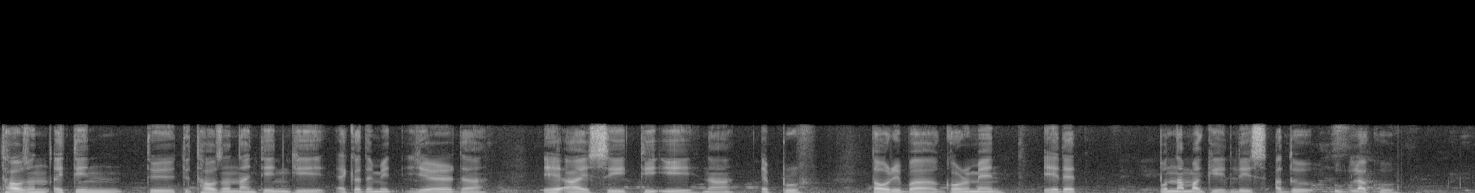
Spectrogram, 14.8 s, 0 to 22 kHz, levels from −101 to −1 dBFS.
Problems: background conversations at intervals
